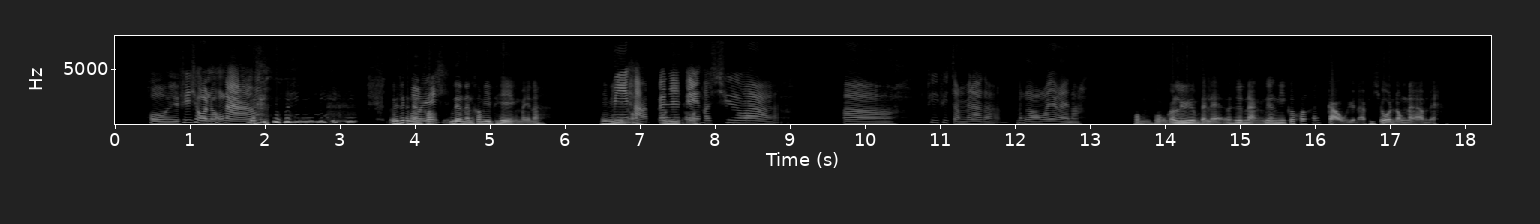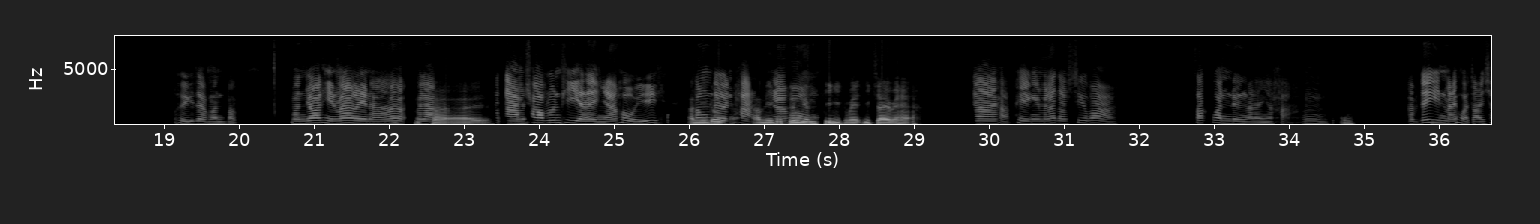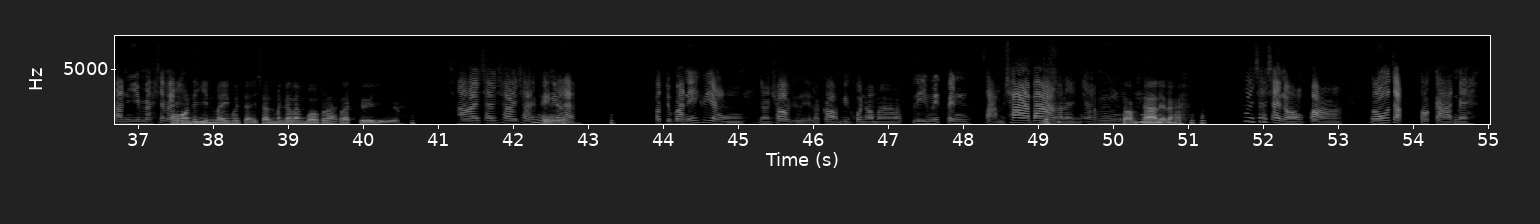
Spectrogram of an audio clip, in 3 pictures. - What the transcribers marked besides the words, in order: chuckle; distorted speech; other background noise; tapping; mechanical hum; tsk; singing: "ได้ยินไหมหัวใจฉัน มันกำลังบอกรัก รักเธออยู่"; laugh; laughing while speaking: "ครับ"; chuckle
- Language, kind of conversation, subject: Thai, unstructured, เคยมีเพลงไหนที่ทำให้คุณนึกถึงวัยเด็กบ้างไหม?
